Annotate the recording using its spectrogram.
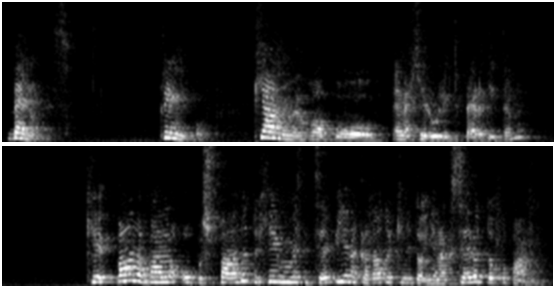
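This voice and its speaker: Young woman vlogger, high-ish voice, lively storytelling, echoey home room. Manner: animated retelling, acting out her own panic. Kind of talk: storytelling vlog.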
